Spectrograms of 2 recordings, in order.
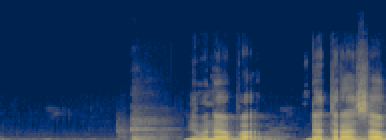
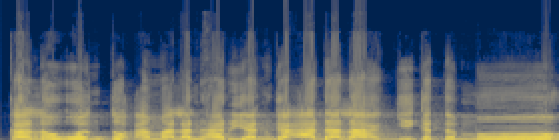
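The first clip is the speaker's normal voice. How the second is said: slow, emphatic, louder solemn quote; quoting Imam Nawawi; 7 semitones higher, 4 dB louder, slower than usual. Retold or imitated. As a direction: proclaim it like a grave old scholar. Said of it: "Kata Imam Nawawi".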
